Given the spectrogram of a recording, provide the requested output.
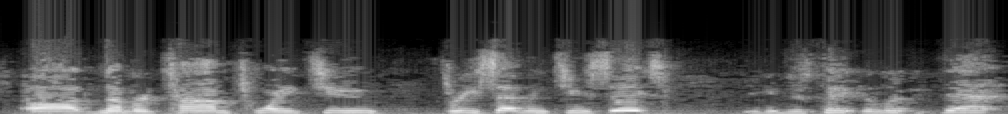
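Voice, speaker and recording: A man speaks at a high pitch and a moderate pace. His intonation is fairly even, with noticeable background noise. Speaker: self-represented plaintiff. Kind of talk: courtroom witness examination. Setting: courtroom. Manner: loud.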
